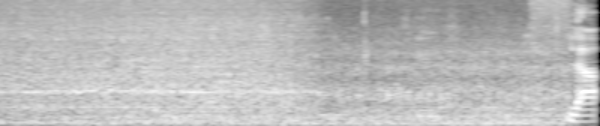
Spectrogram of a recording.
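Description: Steady outdoor rumble of military jeep engines running at slow motorcade pace, with general street noise.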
